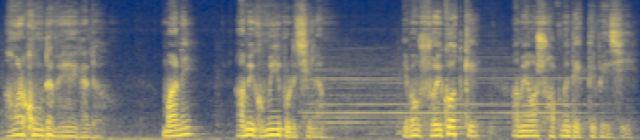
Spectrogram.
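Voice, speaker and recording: A man's voice: medium pitch, fairly quick, over music. A man narrating a horror story in the first person, solemn, dramatic and emotive.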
